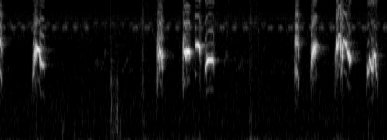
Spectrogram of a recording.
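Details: Wild red-whiskered bulbul singing varied whistled phrases, some rolling three-note runs and slurred notes, delivered in irregular bursts with a few faint clicks and a soft high background tone.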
